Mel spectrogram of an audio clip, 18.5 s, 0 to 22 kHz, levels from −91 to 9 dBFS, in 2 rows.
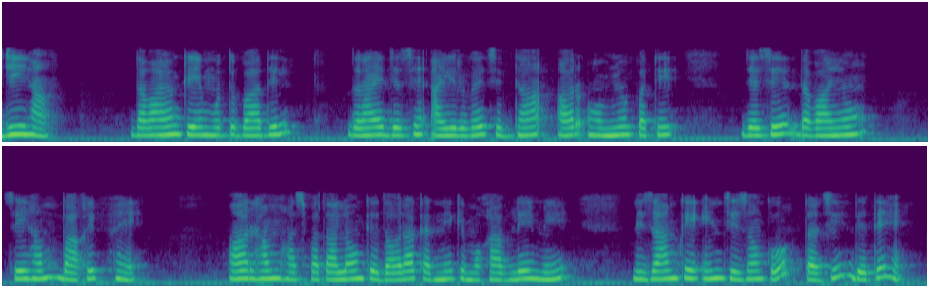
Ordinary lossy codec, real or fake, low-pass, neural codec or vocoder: none; fake; 5.4 kHz; codec, 16 kHz, 4 kbps, FreqCodec, larger model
